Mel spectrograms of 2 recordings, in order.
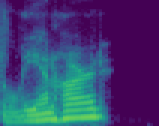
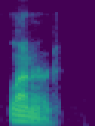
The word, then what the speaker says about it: Leonhard: I think it's Leonhard. Is that how you say it? – No, no, no, no. Brian Leonard. Leonard.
